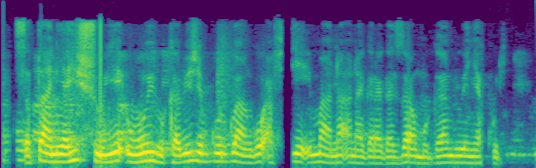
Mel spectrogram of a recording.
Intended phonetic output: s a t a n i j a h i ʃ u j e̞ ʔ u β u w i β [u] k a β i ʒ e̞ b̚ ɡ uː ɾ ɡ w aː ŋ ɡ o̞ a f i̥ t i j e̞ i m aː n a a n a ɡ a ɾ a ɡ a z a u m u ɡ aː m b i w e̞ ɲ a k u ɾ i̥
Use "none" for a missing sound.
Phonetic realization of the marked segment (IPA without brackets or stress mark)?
u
